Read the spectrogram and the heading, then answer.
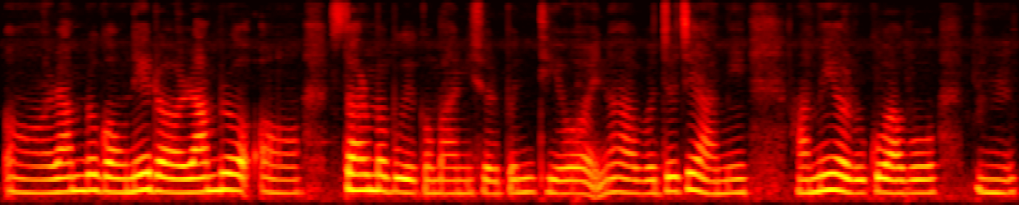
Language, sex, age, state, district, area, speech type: Nepali, female, 18-30, West Bengal, Kalimpong, rural, spontaneous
